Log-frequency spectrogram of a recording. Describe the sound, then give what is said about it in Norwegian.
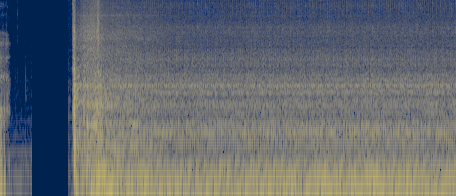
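After a brief silence, a car engine roars in with a sharp burst, then settles into a steady, loud idle that rumbles on without any talking, as the car arrives at a car repair workshop. “Gangsteren som som gang på gang ødelegger bilen. Han ankommer bilverkstedet”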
